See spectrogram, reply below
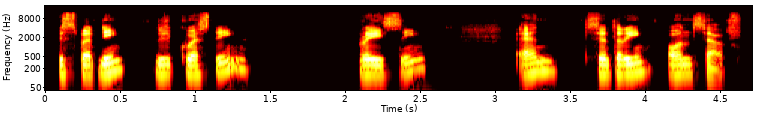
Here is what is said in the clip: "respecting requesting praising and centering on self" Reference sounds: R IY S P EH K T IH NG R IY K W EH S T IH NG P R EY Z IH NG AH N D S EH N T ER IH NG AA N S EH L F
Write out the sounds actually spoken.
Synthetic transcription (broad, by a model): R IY S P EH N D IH NG R IY K W EH S T IH NG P R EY S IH NG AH N S EH N T ER IH NG AA N S EH L F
